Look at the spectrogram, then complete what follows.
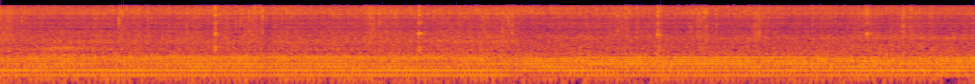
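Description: Miniature Lutz Hielscher live-steam engine running steadily while it drives its small dyno and trip hammers: an even mechanical hum with a hiss over it and faint sharp ticks every couple of seconds.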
